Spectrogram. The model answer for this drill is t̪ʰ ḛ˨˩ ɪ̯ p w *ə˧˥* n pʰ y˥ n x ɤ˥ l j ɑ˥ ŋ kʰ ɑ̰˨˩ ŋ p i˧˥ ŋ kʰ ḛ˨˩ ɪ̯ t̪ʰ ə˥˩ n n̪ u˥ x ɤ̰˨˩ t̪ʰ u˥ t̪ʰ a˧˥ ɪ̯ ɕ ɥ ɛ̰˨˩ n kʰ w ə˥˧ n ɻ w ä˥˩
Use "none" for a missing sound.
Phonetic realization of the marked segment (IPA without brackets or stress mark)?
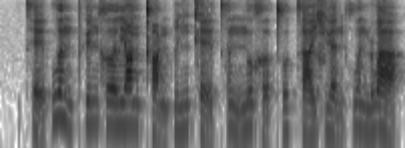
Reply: ə˥˩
